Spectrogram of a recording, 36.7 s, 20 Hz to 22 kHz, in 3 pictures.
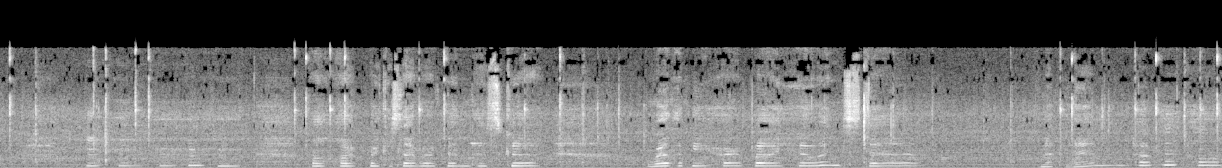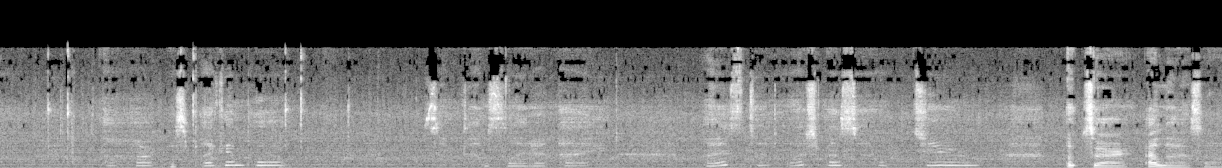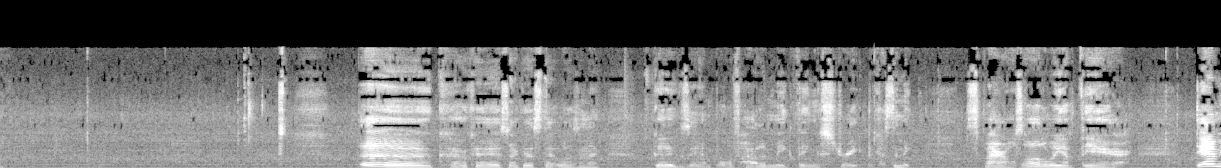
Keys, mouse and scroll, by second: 0.1 shift+right click, 1.1 p, 3.1 click, 4.4 right click, 5.4 shift+right click, 6.2 Tab, 8.8 Tab, 10.7 right click, 11.5 shift+right click, 12.2 right click, 12.9 shift+right click, 14.2 click, 15.9 Tab, 18.6 middle click, 27.0 middle click, 34.0 middle click.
